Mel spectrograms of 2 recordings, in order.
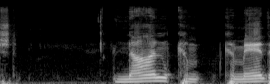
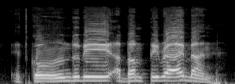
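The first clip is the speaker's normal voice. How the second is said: put-on Jamaican accent; 4 semitones higher, 5 dB louder than usual. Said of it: "someone from Jamaica".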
